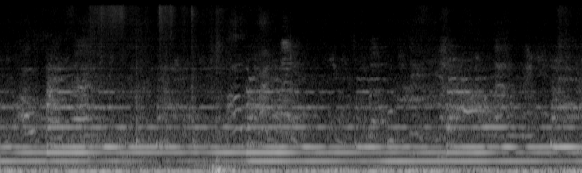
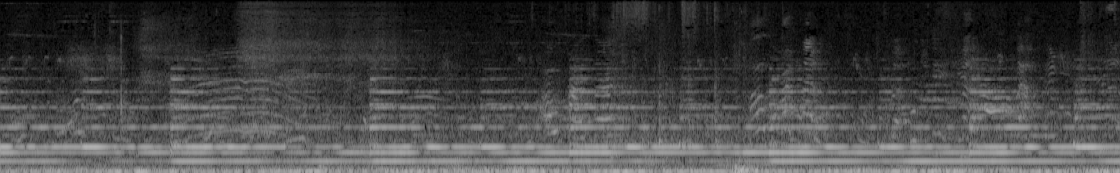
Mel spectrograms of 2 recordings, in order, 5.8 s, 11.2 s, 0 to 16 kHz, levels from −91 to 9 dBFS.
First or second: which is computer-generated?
first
